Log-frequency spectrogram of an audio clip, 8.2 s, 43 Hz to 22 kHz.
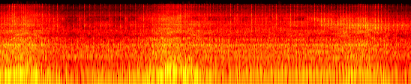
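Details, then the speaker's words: Bajaj Pulsar 150 motorcycle at idle after head work by a local mechanic: loud rapid tractor-like clatter about four knocks a second from the top end; valve train clatter. "जैसा कि आपने video देखा उसमें तय आवाज आ रही है वह फीडबैक है पर ऐसा लगता है जैसे कोई ट्रैक्टर स्टार्ट है और ट्रैक्टर नहीं है"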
